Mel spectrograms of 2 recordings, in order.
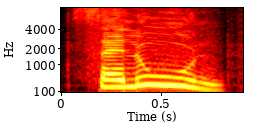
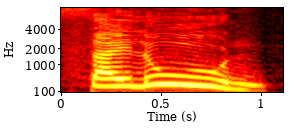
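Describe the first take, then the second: First: It is said with the standard English pronunciation. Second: It is said with the common Indian pronunciation. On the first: The speaker calls it right. "सही उच्चारण ये है" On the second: The speaker calls it wrong. "हम लोग अपने देश में क्या बोलते हैं? ... हालांकि ये सही उच्चारण नहीं है"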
